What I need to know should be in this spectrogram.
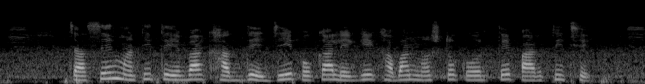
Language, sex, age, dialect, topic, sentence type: Bengali, male, 60-100, Western, agriculture, statement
